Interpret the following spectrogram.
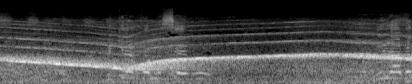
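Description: Emergency vehicle siren wailing loudly. Its pitch slides down to a low point about a second and a half in, swoops back up, climbs slowly, and starts to fall again near the end.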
